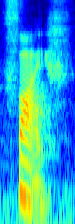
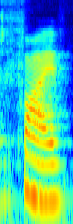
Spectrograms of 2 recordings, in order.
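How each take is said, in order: First: The word ends in an f sound. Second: The word ends in a v sound. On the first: "sometimes gets replaced by f sound" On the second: "the voiced fricative v"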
